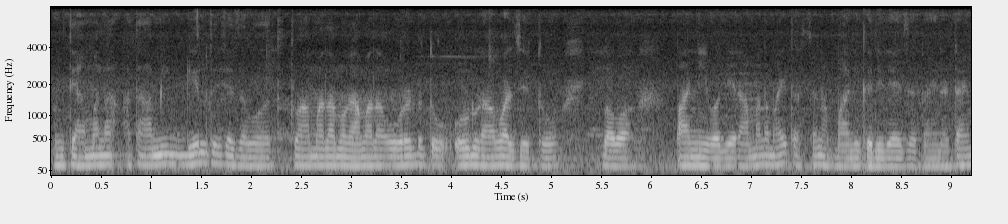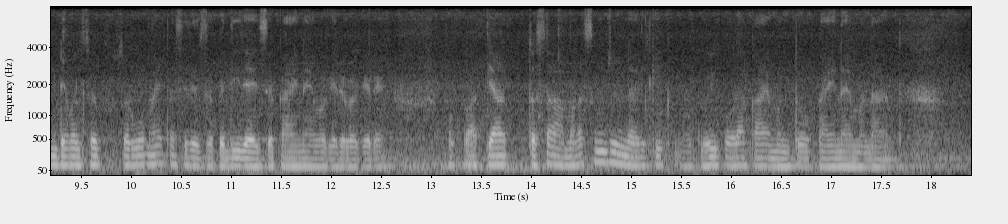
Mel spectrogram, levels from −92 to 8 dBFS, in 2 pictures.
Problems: constant background noise, continuous background conversations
